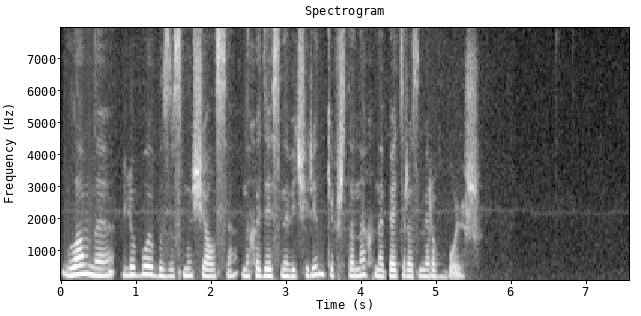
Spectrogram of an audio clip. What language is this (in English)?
Russian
